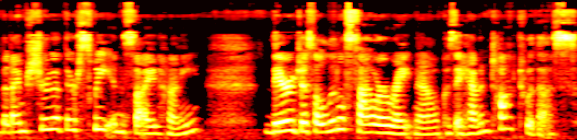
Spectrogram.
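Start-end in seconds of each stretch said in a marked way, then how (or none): none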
